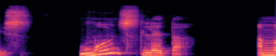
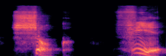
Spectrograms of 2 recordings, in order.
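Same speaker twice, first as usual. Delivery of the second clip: usual speaking voice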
